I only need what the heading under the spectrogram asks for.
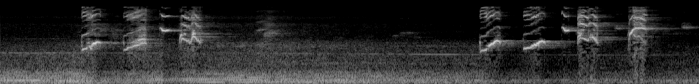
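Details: Moulting caged orange-headed thrush singing eagerly. Two groups of quick, rising whistled notes with ringing overtones, the first near the start and the second after a three-second gap, over faint indoor background noise.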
